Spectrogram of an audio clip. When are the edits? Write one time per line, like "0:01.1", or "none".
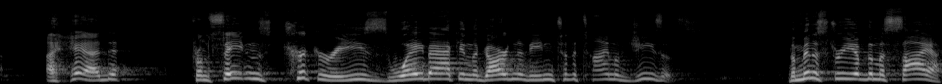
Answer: none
